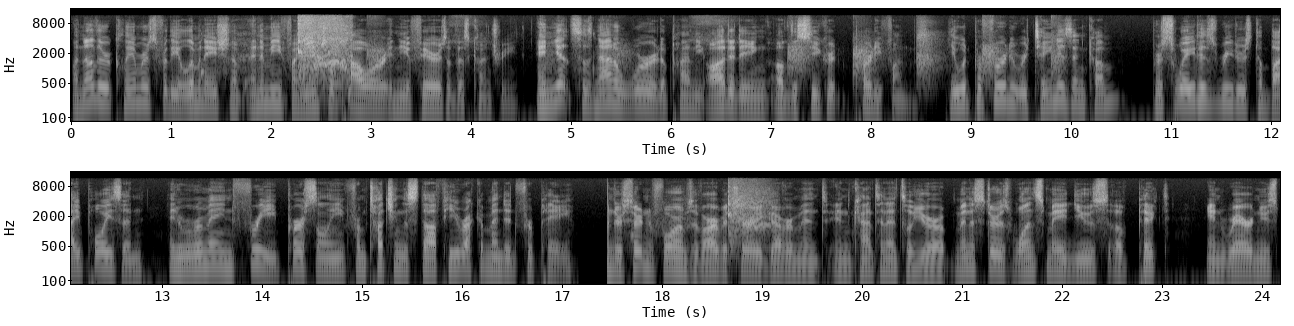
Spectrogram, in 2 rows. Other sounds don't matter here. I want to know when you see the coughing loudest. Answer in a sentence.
The volume of the coughing peaks at 2 seconds.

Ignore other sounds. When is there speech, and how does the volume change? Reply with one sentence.
The speech can be heard from 0.0 to 24.1 s, at a steady volume.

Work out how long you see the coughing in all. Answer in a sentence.
The coughing can be heard for 3 seconds in total.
